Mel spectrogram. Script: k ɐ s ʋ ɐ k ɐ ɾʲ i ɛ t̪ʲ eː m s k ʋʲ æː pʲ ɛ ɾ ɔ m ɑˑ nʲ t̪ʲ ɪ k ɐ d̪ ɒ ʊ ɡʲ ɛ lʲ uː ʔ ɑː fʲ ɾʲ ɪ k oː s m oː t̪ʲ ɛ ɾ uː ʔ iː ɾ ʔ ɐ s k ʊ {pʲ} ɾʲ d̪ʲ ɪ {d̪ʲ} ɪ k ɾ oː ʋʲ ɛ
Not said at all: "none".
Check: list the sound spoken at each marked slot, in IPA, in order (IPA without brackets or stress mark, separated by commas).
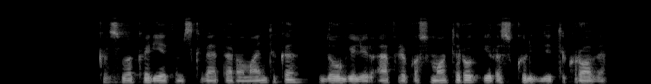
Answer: none, t̪ʲ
